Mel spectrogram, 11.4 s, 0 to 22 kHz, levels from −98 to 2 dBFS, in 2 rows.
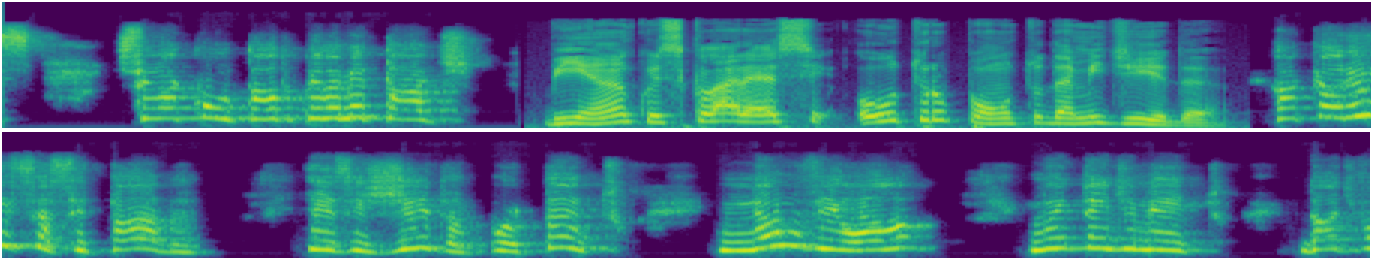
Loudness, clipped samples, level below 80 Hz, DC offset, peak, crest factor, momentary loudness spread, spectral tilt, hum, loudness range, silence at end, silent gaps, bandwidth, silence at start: -13 LUFS; under 0.1%; -46 dBFS; under 0.1%; 0 dBFS; 12 dB; 11 LU; -3.5 dB/octave; none; 2 LU; 0 s; none; 13 kHz; 0 s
